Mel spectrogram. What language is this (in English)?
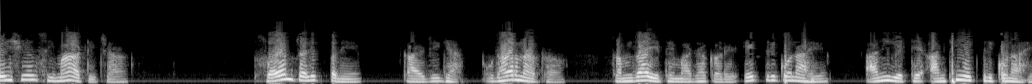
Marathi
